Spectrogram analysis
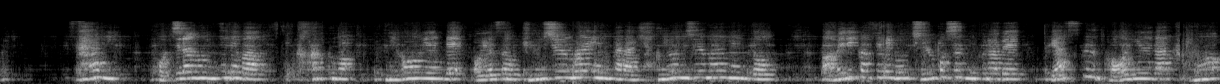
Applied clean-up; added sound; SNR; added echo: neural separator model SepFormer DNS4.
